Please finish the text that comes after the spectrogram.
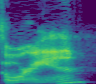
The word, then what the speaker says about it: Orian: We have next Orian. Is that right? Perfectly pronounced. It's Orian.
